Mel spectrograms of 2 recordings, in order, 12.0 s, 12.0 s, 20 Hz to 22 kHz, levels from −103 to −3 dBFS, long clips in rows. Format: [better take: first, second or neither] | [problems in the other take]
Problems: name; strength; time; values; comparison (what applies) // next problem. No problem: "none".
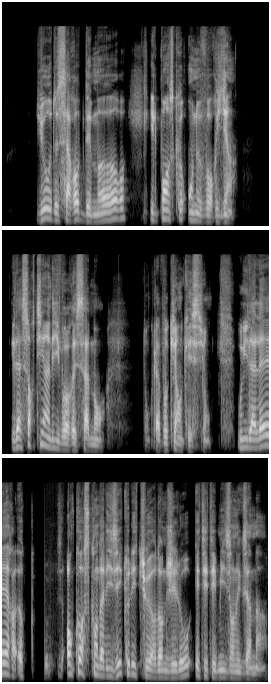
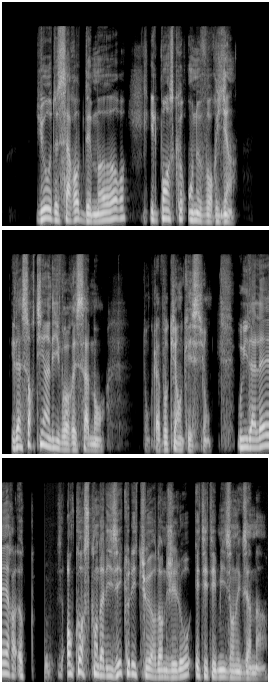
second | thin; somewhat; fading below 500 Hz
